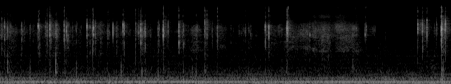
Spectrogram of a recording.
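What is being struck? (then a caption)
Plastic and aluminum wireless keyboard. A slim white plastic and aluminum wireless keyboard is held flat, then upright, while fingertips and nails tap and scratch its keys. The result is a run of quick, bright, crisp ticks and scratchy, crinkling strokes over a steady low hum.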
